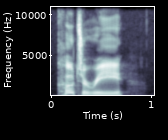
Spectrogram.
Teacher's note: you can emphasize the first syllable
